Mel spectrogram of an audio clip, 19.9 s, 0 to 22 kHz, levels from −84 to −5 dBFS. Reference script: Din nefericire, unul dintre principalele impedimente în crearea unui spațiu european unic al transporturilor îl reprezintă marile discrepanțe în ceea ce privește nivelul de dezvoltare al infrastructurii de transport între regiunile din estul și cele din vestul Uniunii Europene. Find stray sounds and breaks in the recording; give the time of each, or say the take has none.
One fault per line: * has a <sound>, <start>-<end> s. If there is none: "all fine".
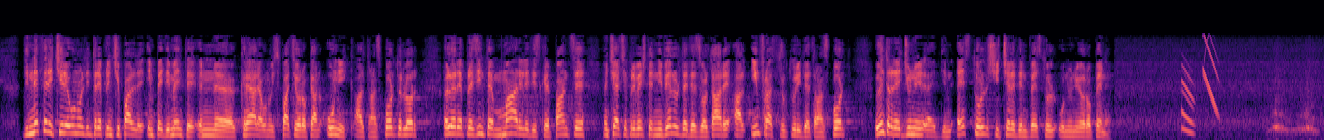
* has a chirp, 17.7-18.3 s
* has a whoosh, 19.0-19.8 s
